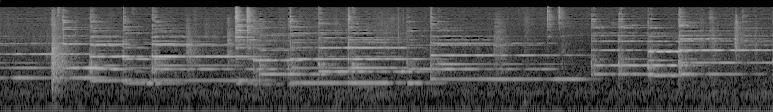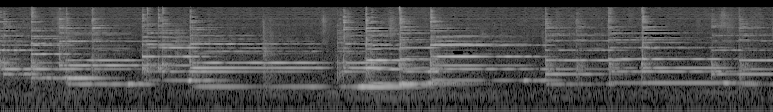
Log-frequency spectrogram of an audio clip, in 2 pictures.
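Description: Handbell choir ringing a piece on brass handbells: struck notes that ring on and overlap, several sounding at once. A low steady hum lies underneath.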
